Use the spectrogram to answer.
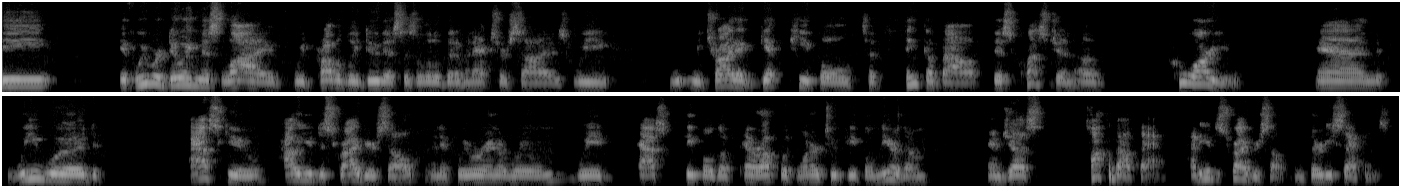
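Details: Adult man speaking; Normal speech.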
